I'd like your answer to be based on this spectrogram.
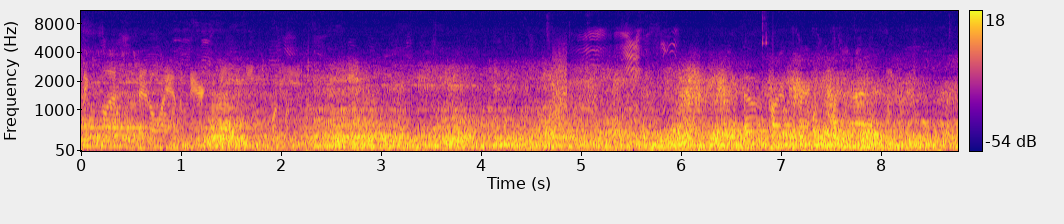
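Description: An airliner bound for Doha departs DFW Airport with a loud, continuous broadband engine roar that holds steady throughout, with faint voices beneath it.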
